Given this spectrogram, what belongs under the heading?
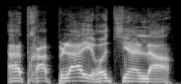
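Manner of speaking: high, forceful shouted order; thundering command. A narrator's reading. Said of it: "tonna le collecteur, si fort que Tim".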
